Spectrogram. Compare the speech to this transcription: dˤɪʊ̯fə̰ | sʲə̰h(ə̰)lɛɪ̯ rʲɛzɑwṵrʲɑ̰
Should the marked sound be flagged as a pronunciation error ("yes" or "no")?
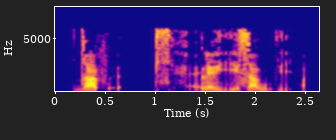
yes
